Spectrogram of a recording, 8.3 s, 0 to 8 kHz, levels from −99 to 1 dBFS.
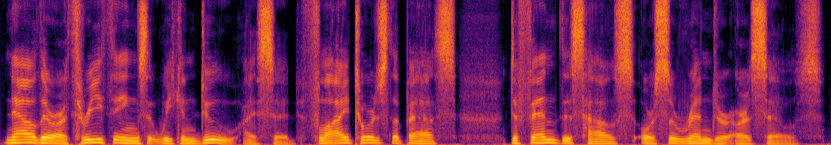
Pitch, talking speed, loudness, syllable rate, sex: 120 Hz, 150 wpm, -17 LUFS, 3.9 syllables/s, male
